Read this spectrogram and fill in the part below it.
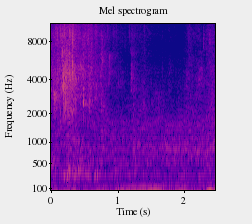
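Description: Running tap water splashes steadily onto a cleaning cloth as it is soaked in a bathroom before scrubbing a moldy shower. The hiss is loudest at the start and continues evenly at close range with no talking.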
